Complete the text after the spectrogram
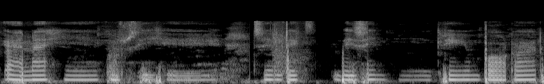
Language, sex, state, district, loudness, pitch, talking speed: Hindi, male, Chhattisgarh, Kabirdham, -22 LUFS, 210 Hz, 65 wpm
